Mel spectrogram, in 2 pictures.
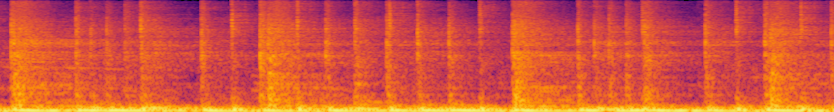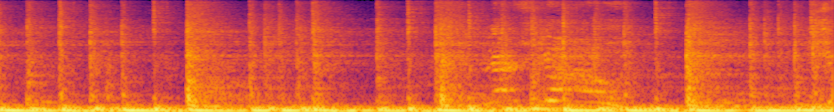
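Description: A hardcore punk band playing live at full volume: distorted guitars and bass over fast, hard-hit drums, the song having just kicked in.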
